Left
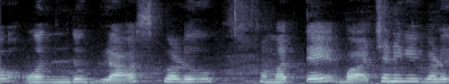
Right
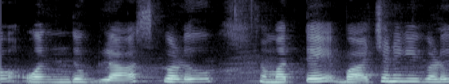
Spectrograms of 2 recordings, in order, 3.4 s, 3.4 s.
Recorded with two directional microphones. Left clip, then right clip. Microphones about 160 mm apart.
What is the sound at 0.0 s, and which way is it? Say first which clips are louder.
A woman's voice: right 2 dB; 15° right (ahead or behind).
